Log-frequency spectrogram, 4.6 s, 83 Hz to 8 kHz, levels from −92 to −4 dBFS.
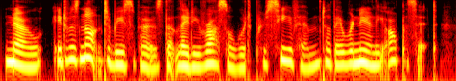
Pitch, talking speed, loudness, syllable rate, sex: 215 Hz, 235 wpm, -18 LUFS, 6.9 syllables/s, female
